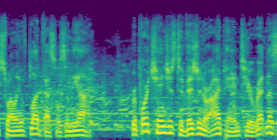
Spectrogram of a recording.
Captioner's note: cheering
